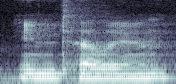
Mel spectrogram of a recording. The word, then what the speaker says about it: Inteleon: Is it pronounced Inteleon? Inteleon, yeah.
